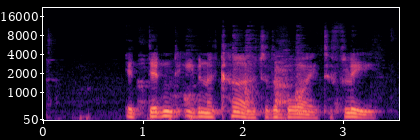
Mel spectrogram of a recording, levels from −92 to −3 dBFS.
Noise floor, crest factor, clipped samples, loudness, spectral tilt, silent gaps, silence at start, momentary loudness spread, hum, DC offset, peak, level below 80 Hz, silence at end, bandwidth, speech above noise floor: -56 dBFS; 16 dB; under 0.1%; -29 LUFS; -7.5 dB/octave; none; 0.45 s; 6 LU; none; under 0.1%; -14 dBFS; -60 dBFS; 0.25 s; 11 kHz; 28 dB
